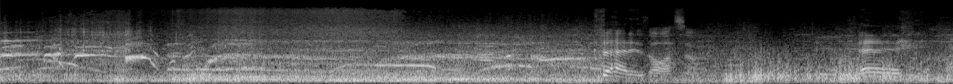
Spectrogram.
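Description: Riders on a roller coaster scream and shriek with excitement.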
